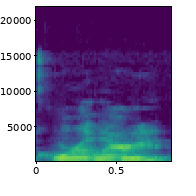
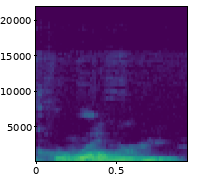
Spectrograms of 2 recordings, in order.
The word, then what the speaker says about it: corollary: You can pronounce it corollary or corollary. I tend to go with corollary.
